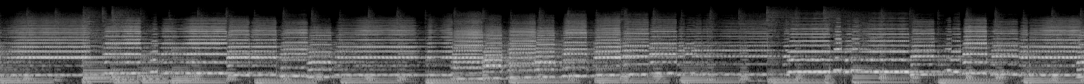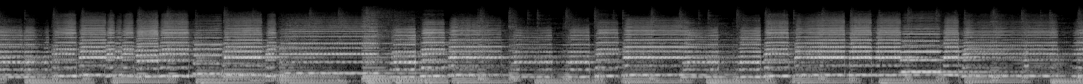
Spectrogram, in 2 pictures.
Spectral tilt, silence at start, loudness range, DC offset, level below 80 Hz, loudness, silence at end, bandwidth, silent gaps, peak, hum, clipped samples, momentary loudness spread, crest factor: -3.5 dB/octave; 0 s; 2 LU; under 0.1%; -36 dBFS; -17 LUFS; 0 s; 16 kHz; none; -2 dBFS; none; under 0.1%; 7 LU; 16 dB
